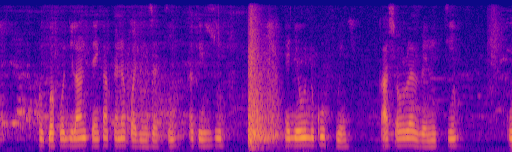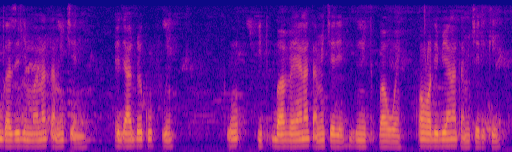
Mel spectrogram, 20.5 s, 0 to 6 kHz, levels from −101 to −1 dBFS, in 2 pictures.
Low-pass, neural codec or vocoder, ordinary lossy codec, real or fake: 5.4 kHz; none; Opus, 64 kbps; real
